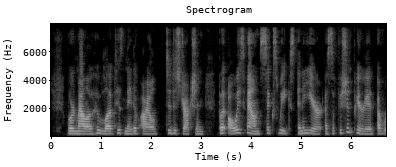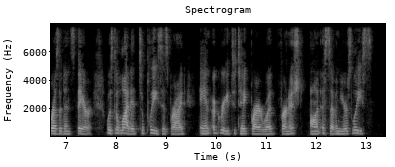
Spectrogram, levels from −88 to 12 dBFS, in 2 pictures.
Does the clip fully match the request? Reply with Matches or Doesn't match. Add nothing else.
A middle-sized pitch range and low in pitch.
Doesn't match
